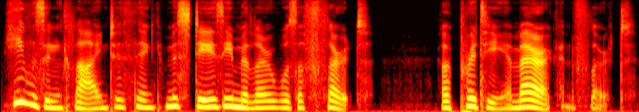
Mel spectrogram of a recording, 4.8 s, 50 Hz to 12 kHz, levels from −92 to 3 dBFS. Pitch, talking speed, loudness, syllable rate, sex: 210 Hz, 175 wpm, -17 LUFS, 5.5 syllables/s, female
